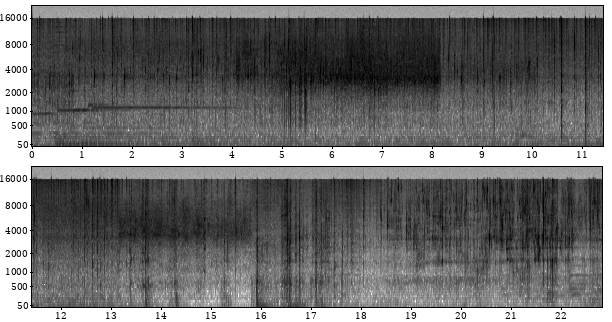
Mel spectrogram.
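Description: Slices of pressed-tofu vegan chicken (su ji) frying in shallow oil in a pan: a steady sizzle full of crackles. It is densest and loudest from about five to eight seconds in, then cuts off and turns into scattered spitting pops.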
